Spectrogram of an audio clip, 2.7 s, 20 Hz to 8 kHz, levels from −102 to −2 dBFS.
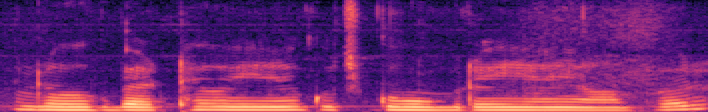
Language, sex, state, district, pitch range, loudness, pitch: Hindi, female, Chandigarh, Chandigarh, 200-215 Hz, -16 LUFS, 210 Hz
